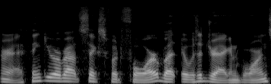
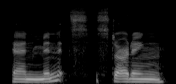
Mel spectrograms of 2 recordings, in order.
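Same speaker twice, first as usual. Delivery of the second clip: ordinary delivery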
